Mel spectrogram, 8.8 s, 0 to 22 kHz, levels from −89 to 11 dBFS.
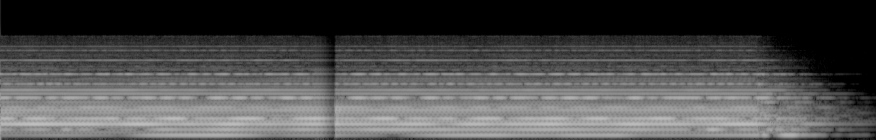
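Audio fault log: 3.14–3.36 s, long network dropout: the sound turns into a fading buzz for about 0.2 s, then resumes with that stretch skipped. This is likely a run of lost packets, concealed by stretching the last sound, on a call path with nothing above 8 kHz.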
